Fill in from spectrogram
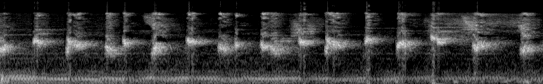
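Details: Continuous bubbly chattering song of a yellow-vented bulbul, kept for luring or as a tutor recording; clear liquid notes about three per second with a faint low hum beneath.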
